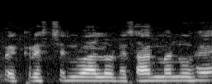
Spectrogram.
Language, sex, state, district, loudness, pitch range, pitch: Hindi, male, Uttar Pradesh, Hamirpur, -16 LUFS, 170-175 Hz, 175 Hz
